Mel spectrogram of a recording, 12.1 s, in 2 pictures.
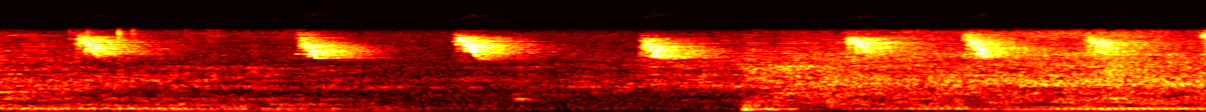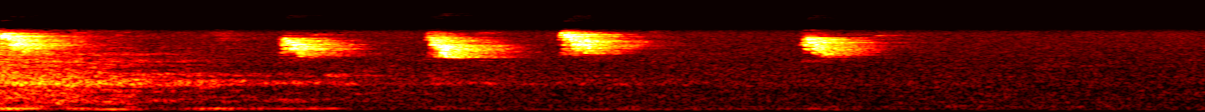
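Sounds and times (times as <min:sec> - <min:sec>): faint low hum: 0:00.0 - 0:02.4
bird chirping: 0:00.0 - 0:03.6, 0:07.4 - 0:09.4, 0:10.0 - 0:10.6.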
